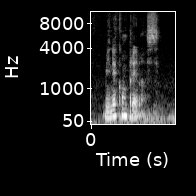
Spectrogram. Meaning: I don't understand
- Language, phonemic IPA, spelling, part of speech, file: Esperanto, /mi ne komˈprenas/, mi ne komprenas, phrase, LL-Q143 (epo)-mi ne komprenas.wav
